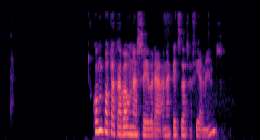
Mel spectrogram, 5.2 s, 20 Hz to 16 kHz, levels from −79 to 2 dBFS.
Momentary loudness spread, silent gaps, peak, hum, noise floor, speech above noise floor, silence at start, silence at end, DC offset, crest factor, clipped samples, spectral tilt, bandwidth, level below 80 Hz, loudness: 11 LU; none; -6 dBFS; none; -89 dBFS; 66 dB; 1.85 s; 0.8 s; under 0.1%; 20 dB; under 0.1%; -5 dB/octave; 11.5 kHz; -58 dBFS; -23 LUFS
